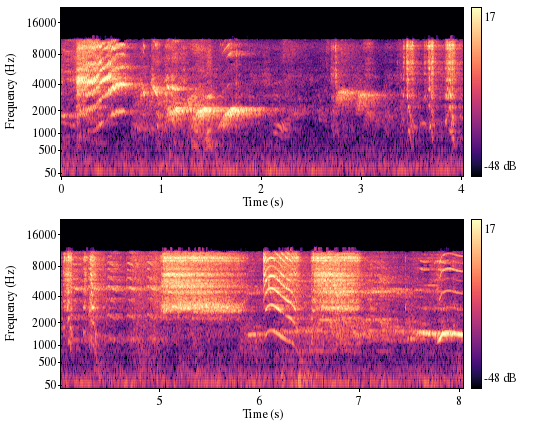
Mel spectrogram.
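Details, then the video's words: Black-throated laughingthrush in full song, alternating sweeping whistles with dense harsh chattering bursts and brief downslurred notes, loud throughout with a few quieter gaps. "tiếng chim khướu mun hót đỉnh cao"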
